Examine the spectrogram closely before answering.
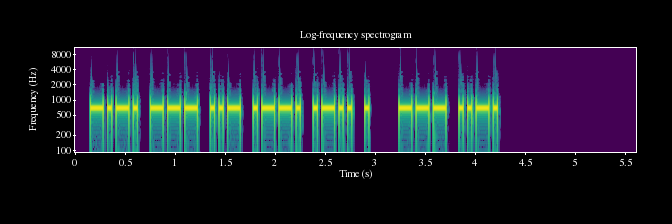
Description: Morse code, heard as a keyed tone, about 35 wpm, 700 Hz. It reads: COUPLE OF
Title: Speed-Racing - Sets of 3 Words 28wpm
